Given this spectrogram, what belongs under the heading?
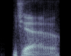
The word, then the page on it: jo: British English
